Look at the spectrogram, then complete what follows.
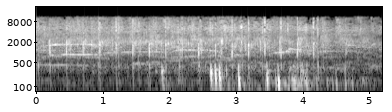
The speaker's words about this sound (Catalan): ara tancarà aquest acte el nostre alcalde, Rafa Navarro, per al que demano també un fort aplaudiment.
